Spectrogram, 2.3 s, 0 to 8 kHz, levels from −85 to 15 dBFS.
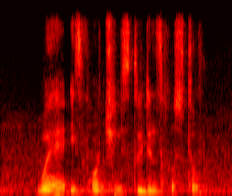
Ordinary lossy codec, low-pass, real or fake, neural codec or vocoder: Opus, 64 kbps; 7.2 kHz; fake; codec, 16 kHz, 4 kbps, X-Codec, HuBERT features, trained on general audio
